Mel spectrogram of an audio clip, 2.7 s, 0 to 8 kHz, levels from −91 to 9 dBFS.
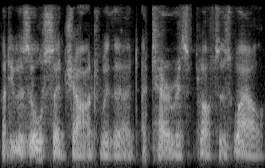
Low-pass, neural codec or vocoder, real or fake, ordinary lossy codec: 7.2 kHz; vocoder, 22.05 kHz, 80 mel bands, HiFi-GAN; fake; AAC, 48 kbps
